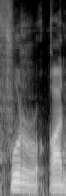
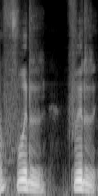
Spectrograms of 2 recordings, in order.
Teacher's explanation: huruf ro dibaca tebal dibaca takhim Nah kenapa dibaca tebal karena ada hurufur sukun yang sebelumnya ada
